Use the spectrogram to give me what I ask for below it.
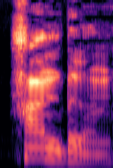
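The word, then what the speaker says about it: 半分: be neat bundle ichi however you usually don't pronounce this fraction like that you usually pronounce it like this hun boom which means one half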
